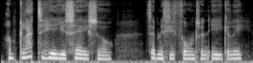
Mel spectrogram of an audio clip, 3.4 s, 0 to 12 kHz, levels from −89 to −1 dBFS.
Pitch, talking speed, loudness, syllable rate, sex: 180 Hz, 195 wpm, -17 LUFS, 5.1 syllables/s, female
